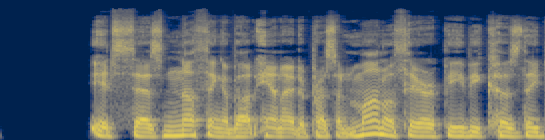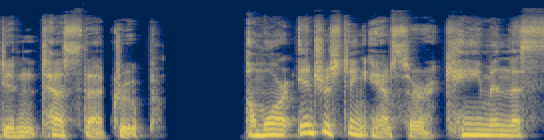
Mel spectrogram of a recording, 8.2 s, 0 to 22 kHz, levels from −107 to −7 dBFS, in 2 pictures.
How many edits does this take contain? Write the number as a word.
zero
